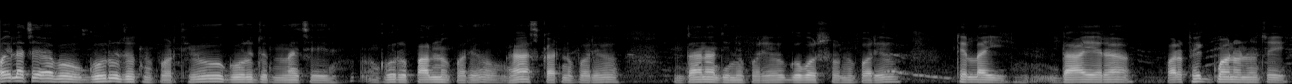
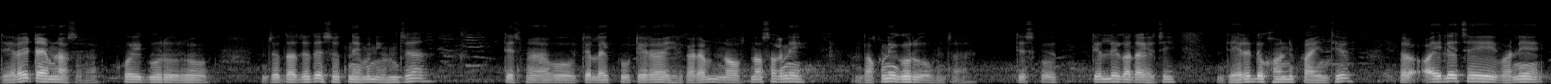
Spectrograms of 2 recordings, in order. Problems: background sounds at intervals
